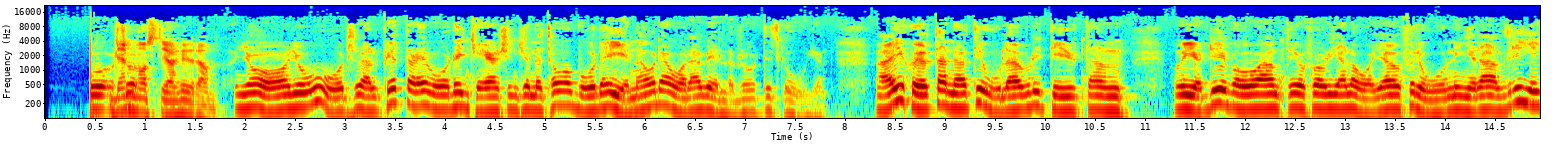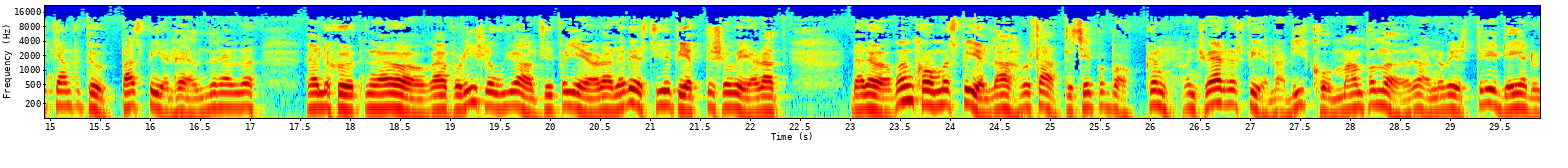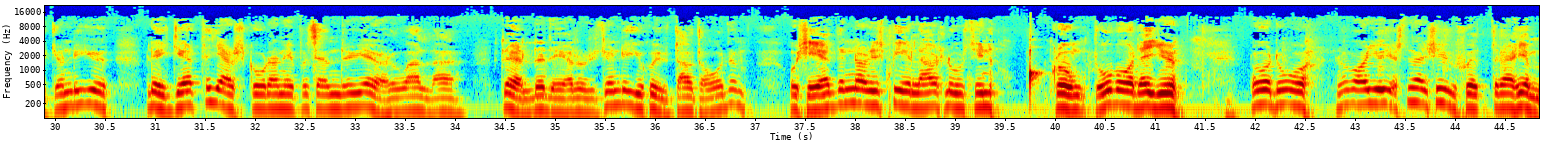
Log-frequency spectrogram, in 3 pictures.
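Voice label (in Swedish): Korsberga Finnerödja Västergötland, dialekter; Svenska sagor; Folkminnen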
